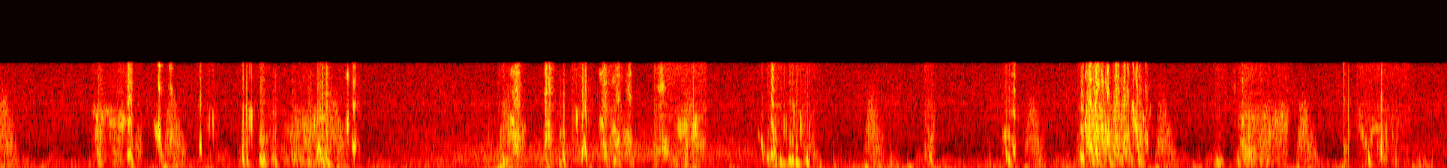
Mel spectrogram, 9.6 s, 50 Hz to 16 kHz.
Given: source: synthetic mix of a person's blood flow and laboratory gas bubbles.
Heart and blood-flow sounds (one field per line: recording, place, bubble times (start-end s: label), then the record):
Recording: Doppler ultrasound of blood flow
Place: subclavian vein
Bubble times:
0.61-0.96 s: bubbles
1.01-1.17 s: bubbles
1.30-1.46 s: bubbles
1.58-2.42 s: bubbles
3.32-3.52 s: bubbles
3.60-3.96 s: bubbles
3.98-4.25 s: bubbles
4.36-4.72 s: bubbles
5.05-5.47 s: bubbles
6.15-6.26 s: bubbles
6.67-6.80 s: bubbles
7.17-7.69 s: bubbles
8.09-8.19 s: bubbles
8.22-8.61 s: bubbles
8.96-9.01 s: bubbles
9.04-9.42 s: bubbles
From the record:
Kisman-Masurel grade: 233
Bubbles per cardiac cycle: several, 3 to 8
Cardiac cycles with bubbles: 50 to 99%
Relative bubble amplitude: loud (0.450 to 0.775)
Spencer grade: 3 (all of the cardiac periods contain showers or single bubble signals, but not dominating or overriding the cardiac motion signals)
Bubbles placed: anywhere in the cardiac cycle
